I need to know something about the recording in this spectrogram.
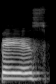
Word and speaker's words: pes: फिर आता है हमारा फुट का हिस्सा, जिसे बोलते हैं पेस। क्या बोलते हैं, पेस। तो कुछ टेक्निकल जो है कुछ जो है प्रोनाउंसिएट जो है पस भी होता है, PES, स्पेलिंग तो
